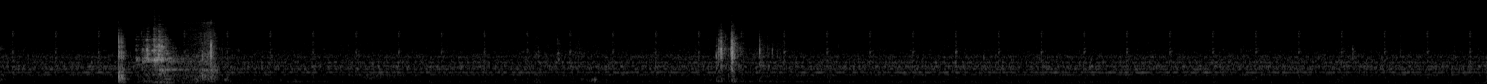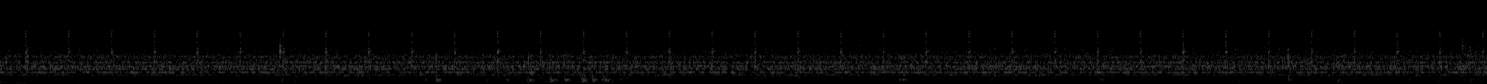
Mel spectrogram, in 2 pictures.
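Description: Faint steady ticking over a low steady hum, with short louder noises about one and a half seconds in and about seven seconds in.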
